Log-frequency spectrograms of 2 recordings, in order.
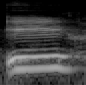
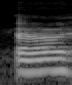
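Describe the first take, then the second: First: The letter is said with an 'ay' vowel. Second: The letter is said with a short 'a' vowel. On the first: The speaker calls it wrong. "तुम्ही ए हा pronunciation करतात" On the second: The speaker calls it right. "फोनिक्समध्ये ॲ हे बोललं जाते"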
